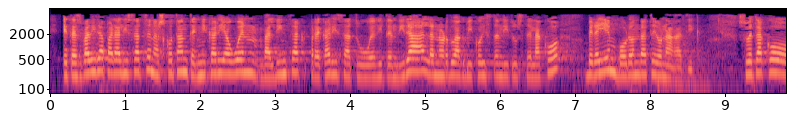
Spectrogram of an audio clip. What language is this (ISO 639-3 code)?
eus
